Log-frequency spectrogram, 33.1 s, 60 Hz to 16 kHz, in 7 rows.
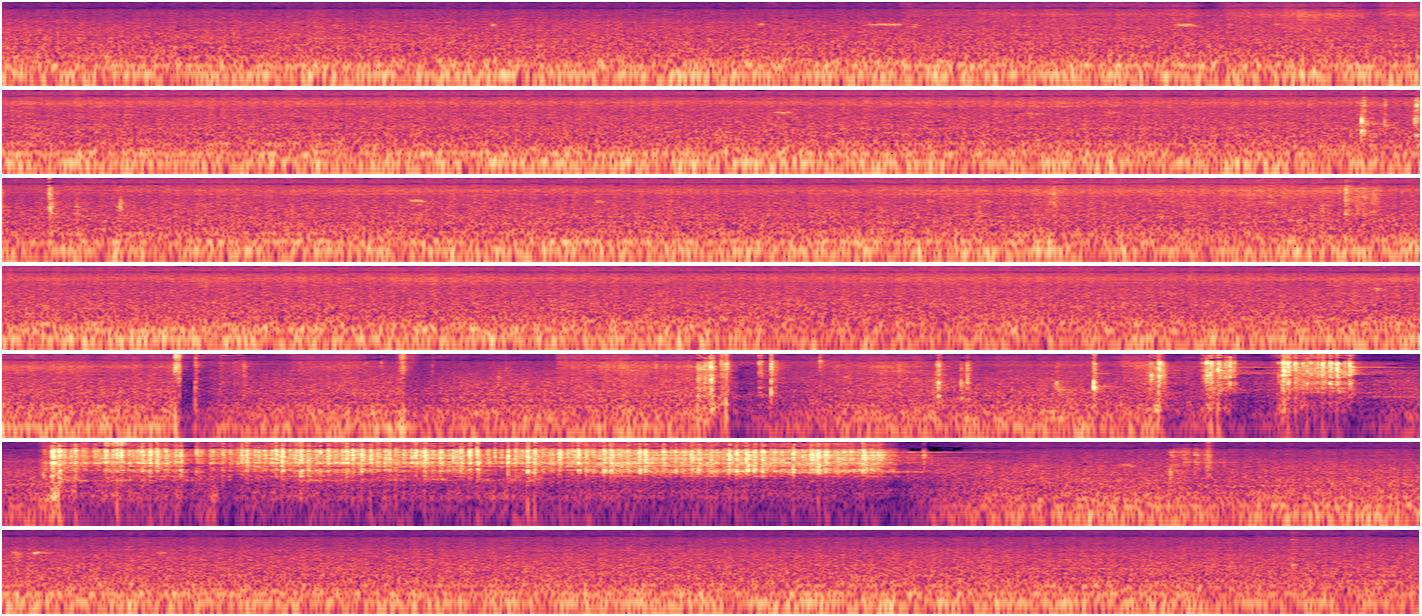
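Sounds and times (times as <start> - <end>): steady low hum: 0.0 - 33.0
loud hiss: 3.0 - 26.3
metal hand tools clinking: 21.2 - 27.7.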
